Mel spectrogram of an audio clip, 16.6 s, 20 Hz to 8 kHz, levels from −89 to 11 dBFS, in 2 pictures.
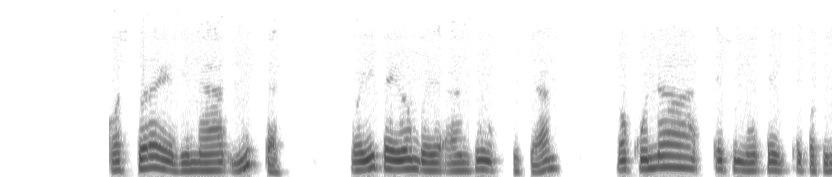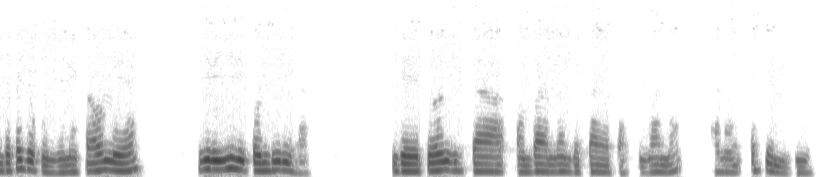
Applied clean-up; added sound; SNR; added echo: none; none; none; none.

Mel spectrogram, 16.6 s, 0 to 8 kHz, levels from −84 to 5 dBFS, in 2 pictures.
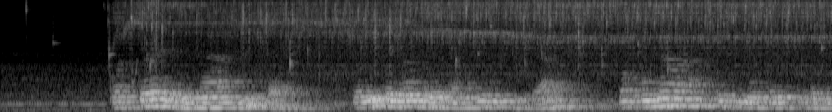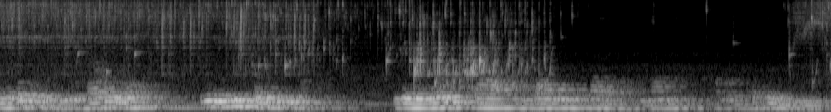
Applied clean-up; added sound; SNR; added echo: none; Liquid; 16 dB; reverberation time 1.3 s.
